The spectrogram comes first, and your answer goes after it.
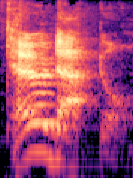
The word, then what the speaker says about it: pterodactyl: The P is silent.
